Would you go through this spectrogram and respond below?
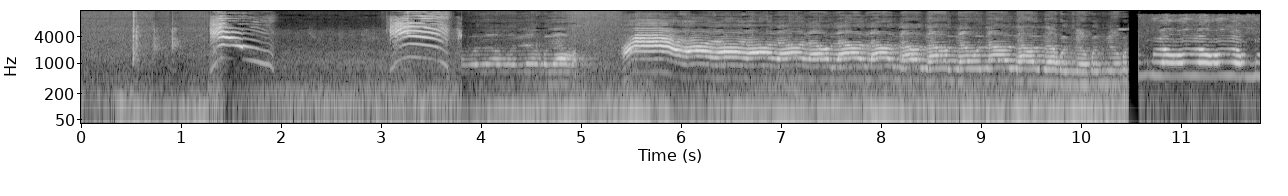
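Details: Cat giving meows: a few short sharp upward-sweeping mews, then a long sustained wavering meow lasting several seconds with rich harmonics, ending with a brief final meow after a pause.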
